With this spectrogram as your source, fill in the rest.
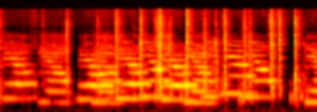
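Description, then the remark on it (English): A battery-powered toy cat piano plays a quick melody on its cat meow sample voice, one of its five synth voices. The pitched meows step up and down in a bouncy rhythm, fairly loud, with no talking. “One of them is the, the, the famous cat sample one.”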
